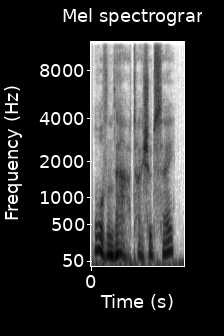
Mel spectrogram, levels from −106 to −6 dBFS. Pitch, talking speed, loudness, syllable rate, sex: 115 Hz, 260 wpm, -15 LUFS, 5.0 syllables/s, male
